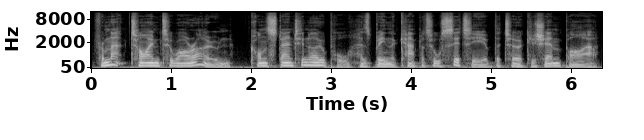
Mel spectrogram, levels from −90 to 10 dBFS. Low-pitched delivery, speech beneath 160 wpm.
Yes: low, 105 Hz; average, 150 wpm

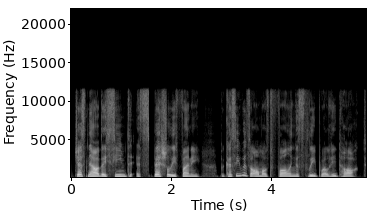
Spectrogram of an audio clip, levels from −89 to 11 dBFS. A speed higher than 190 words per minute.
No: average, 150 wpm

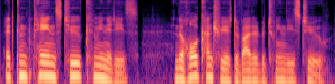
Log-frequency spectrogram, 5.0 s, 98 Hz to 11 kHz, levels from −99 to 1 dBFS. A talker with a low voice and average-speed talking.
Yes: low, 125 Hz; average, 155 wpm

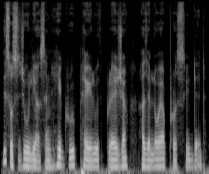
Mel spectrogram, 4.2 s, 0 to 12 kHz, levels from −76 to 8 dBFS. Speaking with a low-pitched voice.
Yes: low, 100 Hz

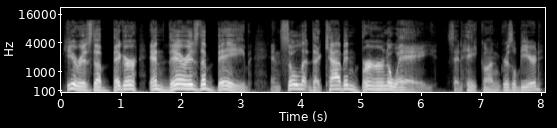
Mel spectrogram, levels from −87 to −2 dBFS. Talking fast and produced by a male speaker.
No: average, 140 wpm; male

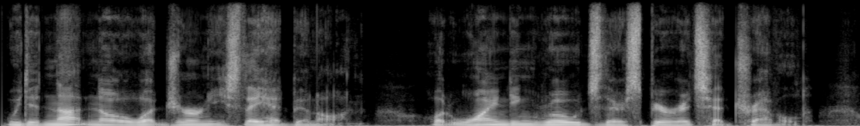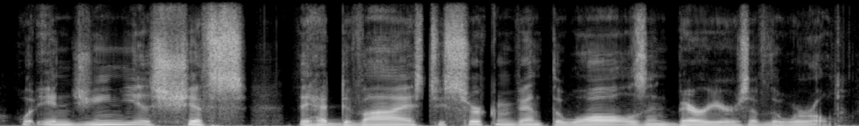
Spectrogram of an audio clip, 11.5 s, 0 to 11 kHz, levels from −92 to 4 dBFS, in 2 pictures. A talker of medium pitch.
No: low, 120 Hz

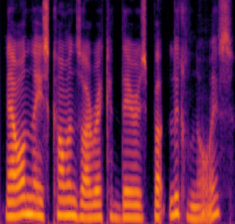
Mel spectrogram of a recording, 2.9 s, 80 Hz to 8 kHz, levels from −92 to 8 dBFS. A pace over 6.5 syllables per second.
No: 6.1 syllables/s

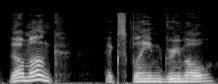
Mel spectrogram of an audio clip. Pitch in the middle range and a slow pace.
Yes: medium, 145 Hz; slow, 110 wpm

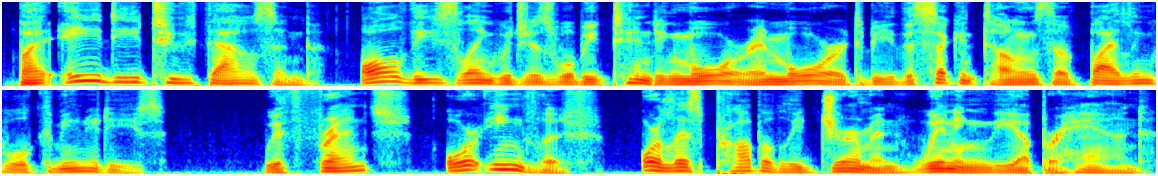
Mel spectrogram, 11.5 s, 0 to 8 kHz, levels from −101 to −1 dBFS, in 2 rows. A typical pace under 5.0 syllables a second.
No: 5.1 syllables/s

